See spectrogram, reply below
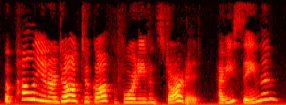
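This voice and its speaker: Lady doing an eager worried little kid, boy, really high voice, storybook style, bouncy pitch. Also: very animated, normal speed, a bit bright, full character voice. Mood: earnest. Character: eager, worried young boy looking for his lost pony.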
